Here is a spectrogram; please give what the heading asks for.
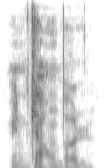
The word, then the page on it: carambole: Belgique, Brabant wallon; [yn kaʁɑ̃bɔl]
